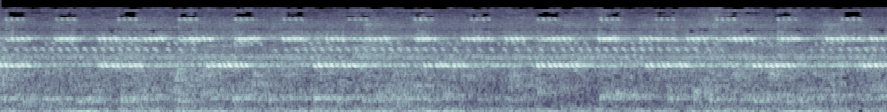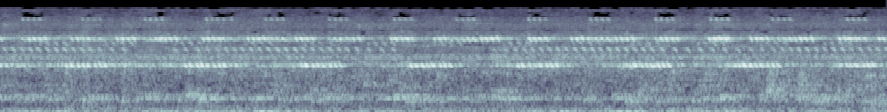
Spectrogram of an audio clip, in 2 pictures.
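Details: Chorus of crickets used against rats, for falling asleep and for teaching birds to sing: a constant bright trill with rapid repeated chirps on top and soft lower pulses below.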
